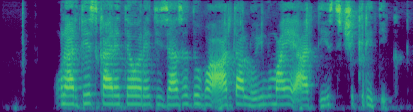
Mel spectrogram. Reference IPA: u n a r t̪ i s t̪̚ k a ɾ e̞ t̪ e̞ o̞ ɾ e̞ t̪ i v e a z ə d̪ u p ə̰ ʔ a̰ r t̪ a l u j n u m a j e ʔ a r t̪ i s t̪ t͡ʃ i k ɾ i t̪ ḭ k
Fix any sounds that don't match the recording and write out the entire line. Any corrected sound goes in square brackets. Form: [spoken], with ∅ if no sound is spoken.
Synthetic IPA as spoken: u n a r t̪ i s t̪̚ k a ɾ e̞ t̪ e̞ o̞ ɾ e̞ t̪ i [z] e a z ə d̪ u p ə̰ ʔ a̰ r t̪ a l u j n u m a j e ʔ a r t̪ i s t̪ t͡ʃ i k ɾ i t̪ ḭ k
